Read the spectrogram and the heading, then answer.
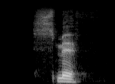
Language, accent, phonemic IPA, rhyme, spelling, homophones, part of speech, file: English, Canada, /smɪθ/, -ɪθ, Smith, smith, proper noun, En-ca-Smith.opus
- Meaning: 1. An English surname originating as an occupation (the most common in Britain, the United States, Canada, Australia, and New Zealand) 2. A male given name transferred from the surname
